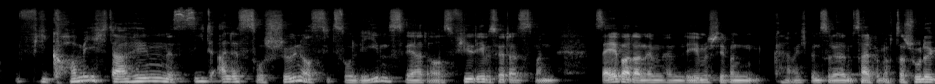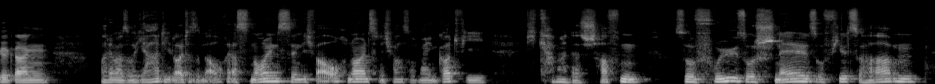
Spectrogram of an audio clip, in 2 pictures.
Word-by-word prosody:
„Wie 130 -1 -9
komme 145 +7 +1
ich 185 0 -2
dahin? 140 +3 +3
Es 135 +5 -3
sieht 140 0 -3
alles 125 +1 0
so 105 -5 -5
schön 125 - 0
aus. - - -1
Es - - -7
sieht - - -14
so 95 0 -4
lebenswert 100 - -2
aus.“ 95 - -5
Viel 130 0 +2
lebenswerter, 120 -4 -1
als 95 -1 -6
man 185 0 -4 0.3
selber - - +5
dann 95 -1 +4
im 95 0 0
im 95 -1 -2
Leben 100 +3 -1
steht. 100 - -3
Und 185 +1 0
keine 95 -4 -10
Ahnung, 90 - -6
ich 95 - -14
bin 95 -1 -2
zu 95 - -4
dem 95 0 +1
Zeitpunkt - - 0
noch - - -9
zur 105 - -2
Schule 115 +2 +3
gegangen. 100 -1 +2 0.5
War 100 - -5
dann 105 - 0
immer 100 - 0
so: 95 +1 -3
„Ja, 105 +5 -2
die 120 -3 -3
Leute - - 0
sind - - -7
auch - - -4
erst - - -3
19.“ 130 0 +3
Ich 115 0 -5
war - - +3
auch 130 0 +1
19. 125 +1 +3
Ich - - -8
war 115 - -4
so: 100 -5 -13
„Mein 95 0 -4
Gott, 130 +1 -1
wie 95 -1 -5 0.4
wie - - -12
kann 120 - -5
man 110 -2 -3
das 85 -1 -4
schaffen, 115 +1 0 0.2
so 120 -2 0
früh, 130 +6 +3
so 120 -4 +1
schnell, 120 +3 +4
so 125 -3 -5
viel 130 +2 -2
zu 125 -6 -3
haben.“ 125 +4 0
120 Hz, 230 wpm, -26 LUFS, 100-130 Hz, 0.5 s, selber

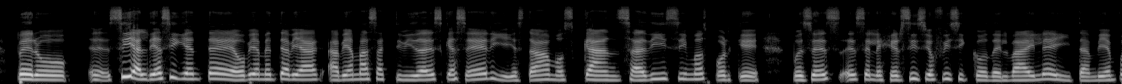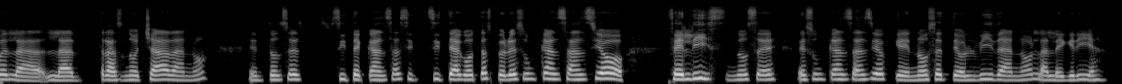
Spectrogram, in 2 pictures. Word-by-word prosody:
pero, 215 -4 +5 0.2
eh, 200 -4 -4
sí, 350 - +6
al 235 -1 +6
día 240 +3 +5
siguiente 255 -6 +1
obviamente 235 +3 +1
había 225 -1 +2
había 215 +2 -1
más 240 +1 -2
actividades 220 -1 -1
que 235 - -1
hacer 235 +2 -1
y 190 -7 -3
estábamos 205 +2 -3
cansadísimos 225 +4 -1
porque, 195 -3 -4 0.3
pues, 200 +1 -1
es 230 +3 +1
es 225 +1 -4
el 220 -2 -1
ejercicio 215 +4 -2
físico 230 -5 -5
del 185 0 -3
baile 200 +5 0
y 195 -3 -7
también, 190 +3 -3
pues, 230 -1 +1
la 185 -5 0
la 190 -1 +1 0.2
trasnochada, 210 0 0
¿no?, 235 +9 -9 0.4
entonces, 210 +4 -1
si 240 - -7
te 225 -1 +1
cansas, 210 +4 -2
si 245 -5 -7
si 250 -2 -3
te 240 - +2
agotas, 225 +4 +2
pero 220 0 +1
es 235 +2 +3
un 255 0 -3
cansancio 245 -1 +3 0.4
feliz, 250 +3 +5
no 220 +2 -2
sé, 230 0 -1 0.2
es 220 +2 -2
un 240 -1 -4
cansancio 235 +1 +1
que 205 -2 0
no 210 +3 0
se 230 +1 +2
te 220 -1 -2
olvida, 210 +1 -1
¿no?, 205 +3 -5
la 235 -3 -2
alegría. 205 +2 -2
220 Hz, 155 wpm, -23 LUFS, 205-240 Hz, 0.4 s, sí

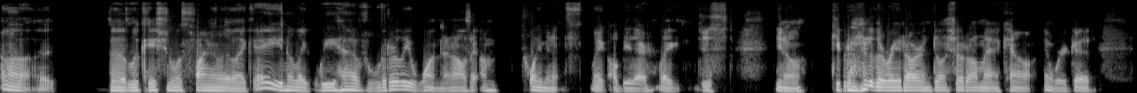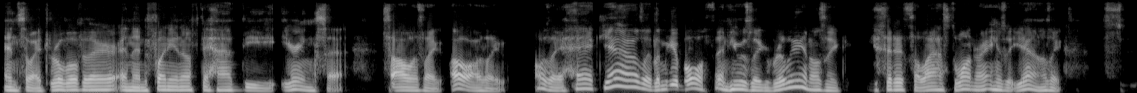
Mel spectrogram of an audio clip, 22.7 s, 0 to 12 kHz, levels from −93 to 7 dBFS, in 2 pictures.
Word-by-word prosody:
uh, 125 -7 +3 0.8
the 105 -3 +4
location 115 +1 +2
was 110 -2 0
finally 110 -3 +4
like, 95 -2 0
"Hey," 195 0 +2
you 135 -8 +4
know, 125 - +3
like, 100 -4 +1
"we 115 +2 +3
have 120 -2 +2
literally 130 +9 +2
1." 105 -3 -2
And 95 +2 -4
I 100 - +1
was 100 0 -2
like, 105 - -4
"I'm 110 -2 -3 0.3
20 120 -5 +3
minutes," 95 -1 -5
like, - - -1
"I'll 100 - -2
be 95 0 -2
there," 90 +2 0
like, 95 -3 0 0.2
"just, - - -6 0.4
you 115 - +2
know, 90 -2 +1 0.3
keep 125 - +1
it 125 - +5
under 140 +5 +7
the 120 -2 +8
radar 115 0 +6
and 105 -2 +1
don't 105 -1 +1
show 115 - -1
it 115 - +1
on 105 -1 +2
my 100 -2 +1
account, 100 +1 -3
and 120 -5 -1
we're 90 -1 -4
good." 100 -1 0 0.5
And 115 -3 0
so, - - -1
I 95 - 0
drove 125 +5 +1
over 125 0 +3
there, 130 +1 +3
and 115 -1 +1
then 105 0 +1
funny 125 +2 +1
enough, 120 0 -1
they 125 - -2
had 115 -1 -3
the 95 -4 -4
earring 120 -3 -2
set, - - -6 0.4
so - - +1
I 110 - +5
was 105 -1 0
like, 90 -5 -3
"Oh," - - +4
I - - -1
was 100 - -3
like 85 -3 -7 0.3
I - - -3
was - - -1
like, 100 -1 -1
"heck, 165 +6 -3
yeah!" 240 +3 +1
I - - 0
was 215 -6 -1
like, 130 - 0
"Lemme 135 +3 -1
get 155 0 0
both," 170 -8 +1
and 160 -7 -1
he 145 - +2
was 140 -4 0
like, 110 -3 0
"Really?" 170 - 0
And 200 - -1
I 125 - 0
was 120 -3 -3
like, 100 -4 -5 0.3
"You 115 - -9
said 130 -1 -1
it's 130 -1 0
the 105 - -3
last 125 +3 -2
one, 150 -1 0
right?" 130 +5 -2
He 135 - 0
was 120 - -2
like, 100 -1 -5
"Yeah," 130 +7 0
and 140 -7 -3
I - - -3
was 115 - -3
like, 105 - -6 0.4
s - - -19
115 Hz, 270 wpm, -23 LUFS, 100-125 Hz, 0.8 s, the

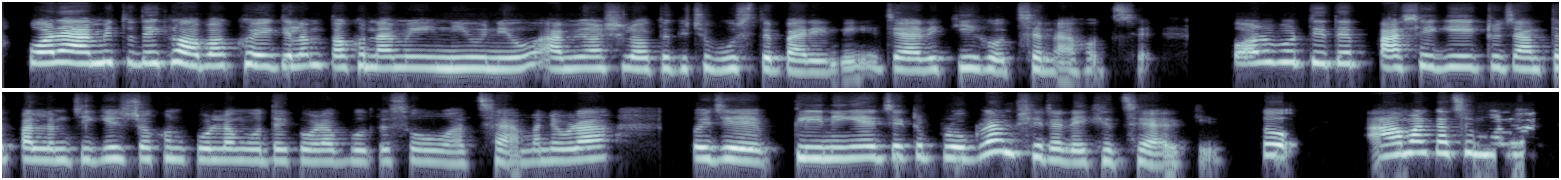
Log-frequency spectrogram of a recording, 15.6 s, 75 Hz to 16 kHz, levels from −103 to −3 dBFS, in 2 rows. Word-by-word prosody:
পরে 360 +1 +8
আমি 360 +1 +4
তো - - -5
দেখে 360 +1 +2
অবাক 305 0 0
হয়ে 300 -1 +4
গেলাম। 300 +2 +1
তখন 275 +2 0
আমি 270 0 -3 0.2
নিউ, 260 0 +1
নিউ। 250 +1 0 0.2
আমিও 255 +1 -1
আসলে 260 0 -3
অত 250 - -10
কিছু 255 +2 -7
বুঝতে 250 0 0
পারিনি 205 -10 -1 0.2
যে, - - -1
"আরে 235 +1 -1
কি 265 - -1
হচ্ছে 225 +3 -5
না - - -4
হচ্ছে?" - - -16 0.5
পরবর্তীতে 370 -1 0 0.2
পাশে 275 +2 +3
গিয়ে 280 0 0
একটু 275 +1 -6
জানতে 250 +1 0
পারলাম। 235 -1 0
জিজ্ঞেস 245 +1 -3
যখন 255 0 -4
করলাম 235 -1 -1
ওদেরকে, 225 0 -5
ওরা 215 0 -2
বলতেছে 220 +1 -8
"ও - - -5 0.2
আচ্ছা।" 195 +3 -7
মানে 220 +1 -6
ওরা 250 +2 +3 0.5
ওই 255 - +5
যে, 250 - +6 0.3
ক্লিনিং 260 -1 +1
এর 275 - +2
যে, - - -3
একটা 285 +1 -3
প্রোগ্রাম, 270 +9 +4
সেটা 280 -5 0
রেখেছে 210 +1 -7
আরকি। - - -11 0.3
তো - - +2 0.6
আমার 370 +3 +5
কাছে 360 +1 +2
মনে 320 +1 -7
হয় 345 - -11
260 Hz, 210 wpm, -23 LUFS, 240-305 Hz, 0.6 s, পরে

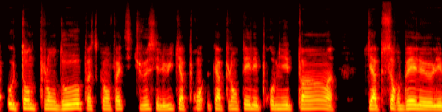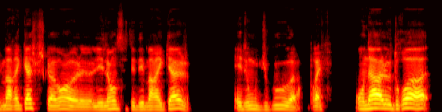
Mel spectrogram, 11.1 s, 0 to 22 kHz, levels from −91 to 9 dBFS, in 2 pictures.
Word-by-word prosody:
a 275 - -29
autant 150 0 -1
de 140 - -7
plans 140 0 -4
d'eau, 145 +5 +1
parce 130 -4 -8
qu'en 125 -2 -5
fait, 140 +1 -5
si - - -22
tu 130 - -12
veux, 135 - -3
c'est 135 -2 -8
lui 120 +3 -4
qui - - -2
a - - -3
pran 140 - -8
qui - - -5
a 135 - +1
planté 135 +1 -5
les 130 - -3
1ers 135 +1 -5
pins, 145 +2 -3
heu, - - -9 0.4
qui - - -2
absorbaient 135 +3 0
le 125 -2 +1
les 120 0 +1
marécages, 125 +6 +2
puisqu'avant, 130 0 +1
heu, - - +1
le 105 -1 -2
les 110 +2 -2
Landes 135 +4 0
c'était 120 -2 -10
des 115 +1 -2
marécages, 115 +4 +1 0.6
et 120 - -2
donc 120 0 -3
du 110 - -11
coup, 130 +1 -4
voilà. - - -1
Bref, - - -2 0.4
on 130 +1 0
a 160 +1 +11
le 150 -2 +2
droit 150 +2 +6
130 Hz, 250 wpm, -23 LUFS, 120-140 Hz, 0.6 s, a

